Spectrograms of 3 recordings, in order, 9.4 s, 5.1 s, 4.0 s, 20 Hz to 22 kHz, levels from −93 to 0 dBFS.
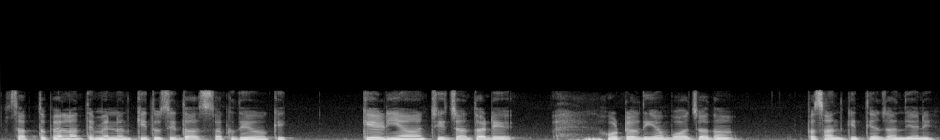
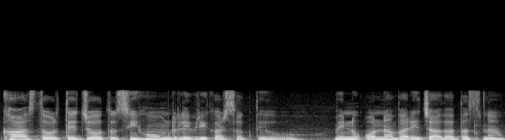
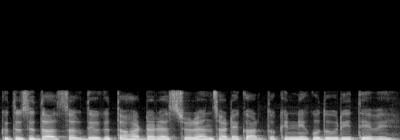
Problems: background sounds at intervals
